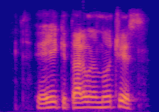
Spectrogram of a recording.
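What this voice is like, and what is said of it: Northern Mexican accent. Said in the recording (Spanish): “hasta ... se salió el acento norteño”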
